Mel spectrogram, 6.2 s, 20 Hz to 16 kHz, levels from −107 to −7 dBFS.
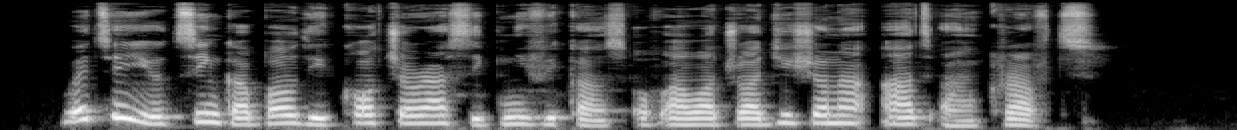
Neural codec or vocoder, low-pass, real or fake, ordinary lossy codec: none; 14.4 kHz; real; none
